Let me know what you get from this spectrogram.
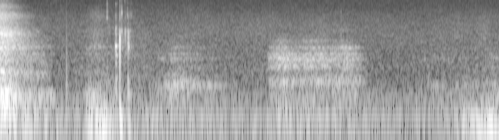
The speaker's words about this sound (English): I take a sniffle and all of a sudden I'm yawning.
